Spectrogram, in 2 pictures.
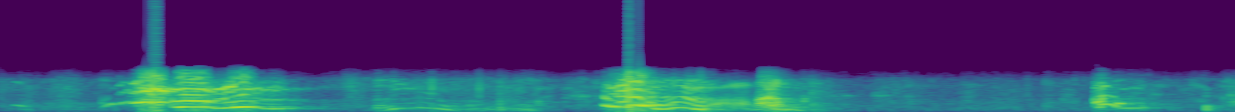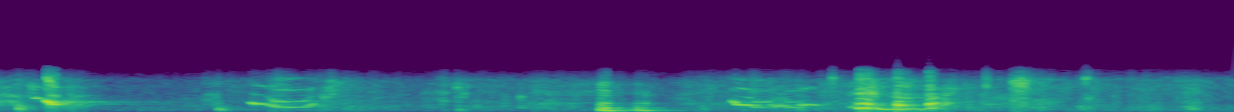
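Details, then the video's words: A little dog and a big pet dog play fighting indoors: loud, rough barks burst out in a few sharp clusters, with softer yips and growly noises between them and a person talking and laughing in the background. "my little dog and big dog fighting lovely"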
